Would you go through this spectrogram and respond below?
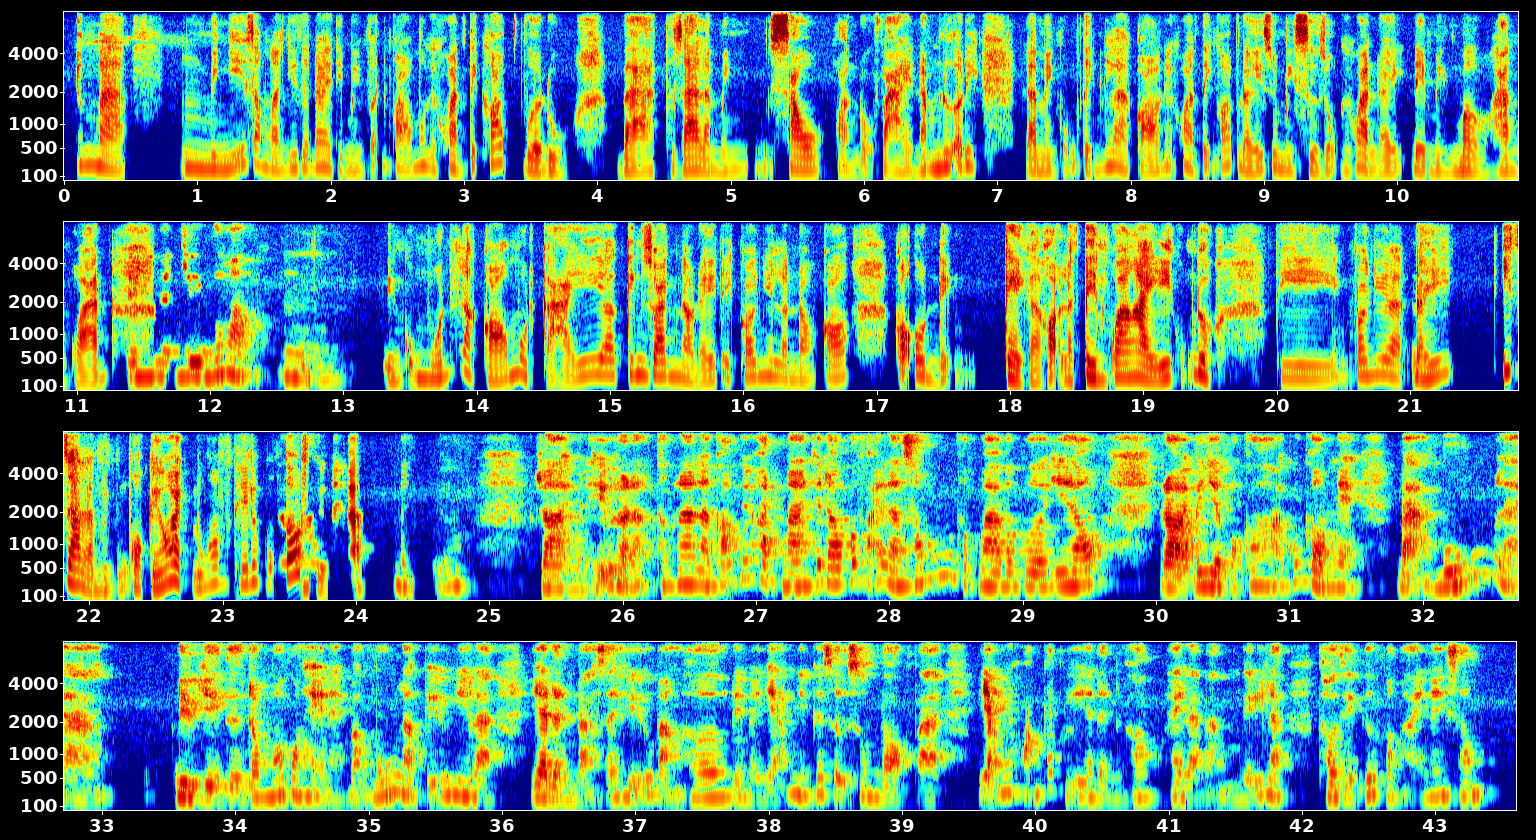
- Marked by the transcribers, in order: tapping; other background noise; static; distorted speech; unintelligible speech
- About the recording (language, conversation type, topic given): Vietnamese, advice, Bạn cảm thấy bị người thân phán xét như thế nào vì chọn lối sống khác với họ?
